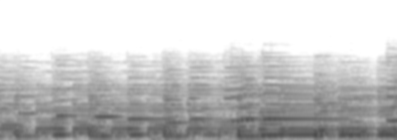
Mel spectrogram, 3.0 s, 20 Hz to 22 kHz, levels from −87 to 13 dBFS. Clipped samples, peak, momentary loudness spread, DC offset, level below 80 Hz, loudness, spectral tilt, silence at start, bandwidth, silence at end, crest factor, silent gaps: under 0.1%; -8 dBFS; 5 LU; under 0.1%; -50 dBFS; -24 LUFS; -10 dB/octave; 0 s; 5.6 kHz; 0 s; 14 dB; none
